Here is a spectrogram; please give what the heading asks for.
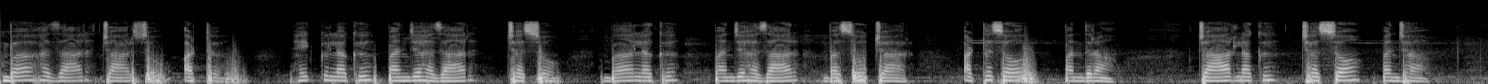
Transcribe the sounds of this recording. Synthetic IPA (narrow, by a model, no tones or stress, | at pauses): bɐɦɐzaːɾt͡ɕaːɾsɔːɐʈʰə | hɪklɐk̆ʰpɐ̃ɲd͡ʑɦɐzaːɾ | t͡ɕʰɐsɔː | bɐlɐkʰʊ̆pɐ̃ɲd͡ʑɦɐzaːɾbɐsɔt͡ɕaːɾ | ɐʈ̆ʰsɔːpɐ̃nd̪ɾə̃ | t͡ɕaːɾlɐkʰʊ̆t͡ɕʰɐsɔpɐ̃ɲd͡ʑaː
